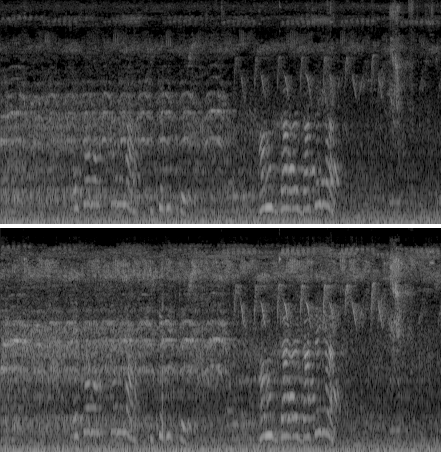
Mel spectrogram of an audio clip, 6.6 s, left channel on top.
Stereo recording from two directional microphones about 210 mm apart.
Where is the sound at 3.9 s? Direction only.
10° right (ahead or behind).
